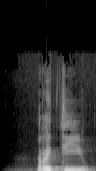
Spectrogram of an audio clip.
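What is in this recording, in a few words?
"retiu", Sicilian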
